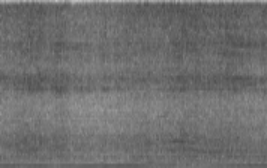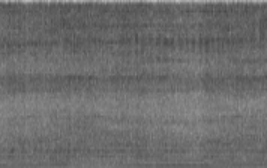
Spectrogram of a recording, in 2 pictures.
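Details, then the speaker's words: Honda Beat FI scooter that sputtered and died, suspected weak fuel pump; with the pump unplugged and fuel fed from an IV bottle pressurised by a hand pump, the engine picks up cleanly and revs up and down smoothly with no stumbling or surging. "dan sekali lagi ini tidak menggunakan selvam kabel dalam kondisi pelepah dan tekanan bahan bakar disuplai oleh infus yang kita berikan tekanan udara melalui pompa tangan"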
